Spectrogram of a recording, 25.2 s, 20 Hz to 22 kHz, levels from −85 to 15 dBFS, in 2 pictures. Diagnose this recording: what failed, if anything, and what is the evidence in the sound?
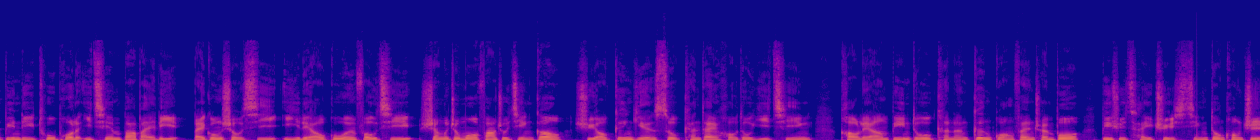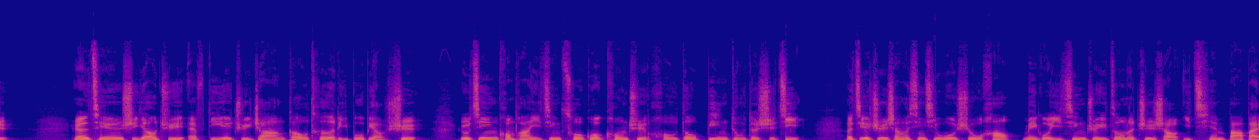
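Likely dropped buffers (overrun) at the driver or buffer stage: capture fell behind and the hardware overwrote unread samples. The speech skips ahead with no silence at 11.97 s (about 20 ms lost), then at 20.46 s and 21.95 s (about 40 ms each).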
